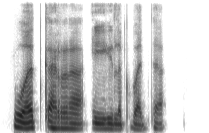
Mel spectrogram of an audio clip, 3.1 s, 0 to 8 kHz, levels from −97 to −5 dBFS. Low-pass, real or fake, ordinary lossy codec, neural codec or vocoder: 7.2 kHz; fake; Opus, 64 kbps; codec, 16 kHz, 2 kbps, X-Codec, HuBERT features, trained on balanced general audio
